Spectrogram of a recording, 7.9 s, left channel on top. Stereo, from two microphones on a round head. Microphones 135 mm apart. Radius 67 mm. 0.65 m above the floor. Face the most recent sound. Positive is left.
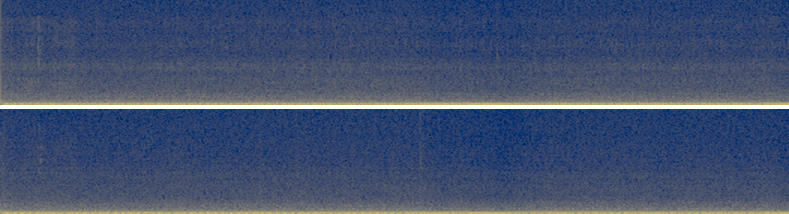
turn(degrees=60)  # may be behind; listen again after turning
